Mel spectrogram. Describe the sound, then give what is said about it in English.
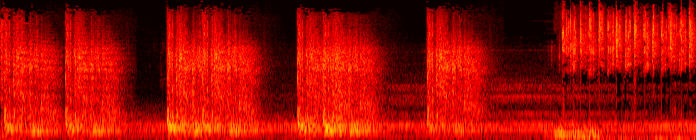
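Video game gunfire as a player shoots at the floor: several loud bursts of rapid shots separated by short gaps, ending in a faster, sharper rattling burst. “Sounds like you're shooting at the floor, you said?”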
